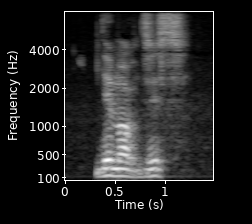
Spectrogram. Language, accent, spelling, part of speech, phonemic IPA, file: French, Canada, démordisse, verb, /de.mɔʁ.dis/, LL-Q150 (fra)-démordisse.wav
- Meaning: first-person singular imperfect subjunctive of démordre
